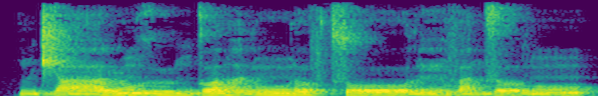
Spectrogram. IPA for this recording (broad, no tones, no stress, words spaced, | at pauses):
nd͡ʒaːɭõɣɯː ŋɡɤlˠã lũːɾɤvt͡soː lẽva nzɤβõ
